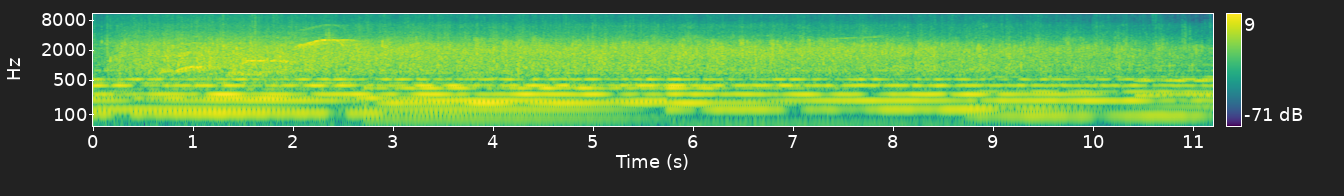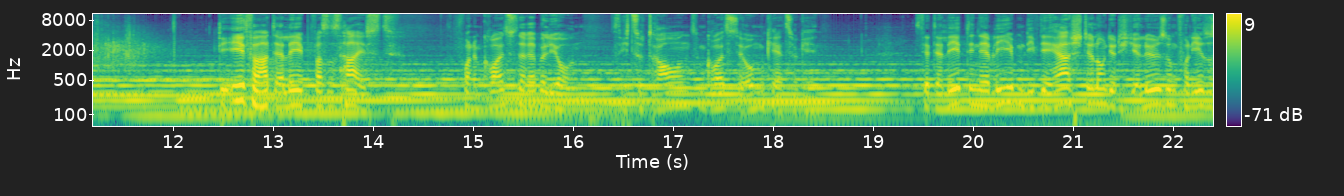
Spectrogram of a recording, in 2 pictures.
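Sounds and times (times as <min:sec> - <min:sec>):
applause: 0:00.0 - 0:12.2
speech: 0:12.6 - 0:14.3, 0:14.9 - 0:18.6, 0:19.6 - 0:22.4.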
